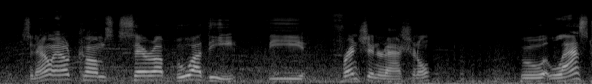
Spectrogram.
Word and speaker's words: Bouhaddi: And yes, it is pronounced Bouhaddi.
